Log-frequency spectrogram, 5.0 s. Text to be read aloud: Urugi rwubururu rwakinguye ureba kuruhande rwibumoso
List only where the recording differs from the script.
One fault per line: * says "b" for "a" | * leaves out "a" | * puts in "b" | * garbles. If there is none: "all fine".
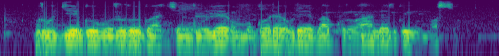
* puts in "umugore"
